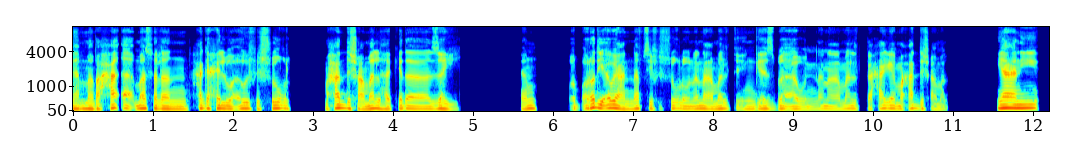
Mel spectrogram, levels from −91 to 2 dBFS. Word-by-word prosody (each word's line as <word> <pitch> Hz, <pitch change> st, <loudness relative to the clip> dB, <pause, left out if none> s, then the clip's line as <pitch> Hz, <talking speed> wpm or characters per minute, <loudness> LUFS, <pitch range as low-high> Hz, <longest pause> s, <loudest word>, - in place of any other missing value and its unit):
لمّا 115 Hz, 0 st, +1 dB
باحقق 130 Hz, +3 st, +1 dB
مثلًا 110 Hz, -4 st, +1 dB
حاجة 125 Hz, 0 st, 0 dB
حلوة 115 Hz, -2 st, +1 dB
أوي 120 Hz, +2 st, +1 dB
في 110 Hz, -, -17 dB
الشغل 125 Hz, +4 st, -1 dB, 0.5 s
ما -, -, -3 dB
حدش 135 Hz, -6 st, +2 dB
عملها 110 Hz, +1 st, +2 dB
كده 110 Hz, -1 st, -1 dB
زيّي، 105 Hz, -4 st, -1 dB, 0.8 s
تمام، 120 Hz, +4 st, 0 dB, 0.4 s
بابقى 105 Hz, +1 st, -6 dB
راضي 145 Hz, -5 st, +4 dB
أوي 135 Hz, +1 st, +5 dB
عن 105 Hz, -4 st, 0 dB
نفْسي 115 Hz, 0 st, -3 dB
في 100 Hz, -, -12 dB
الشغل 120 Hz, +3 st, -5 dB
وإن 105 Hz, -1 st, -2 dB
أنا 115 Hz, +1 st, 0 dB
عملت 110 Hz, +1 st, -3 dB
إنجاز 105 Hz, +2 st, -3 dB
بقى 105 Hz, -1 st, -2 dB
وإن 100 Hz, +1 st, -9 dB
أنا 110 Hz, -2 st, -4 dB
عملت 115 Hz, +2 st, -5 dB
حاجة 120 Hz, +4 st, -1 dB
ما 110 Hz, -1 st, -2 dB
حدش 120 Hz, -3 st, -4 dB
عملها. 95 Hz, -1 st, -9 dB, 0.7 s
يعني 140 Hz, 0 st, +7 dB
115 Hz, 165 wpm, -25 LUFS, 105-125 Hz, 0.8 s, يعني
